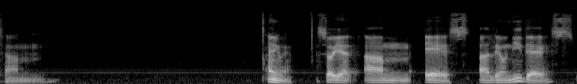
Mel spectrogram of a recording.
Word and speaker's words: Leonidas: anyway so yeah um leonides would be the attic ending es like uh alcibiades whereas the doric version of that would be alcubiad right so i'm not too far off if i say they all need us i mean it's perfect so oh okay and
